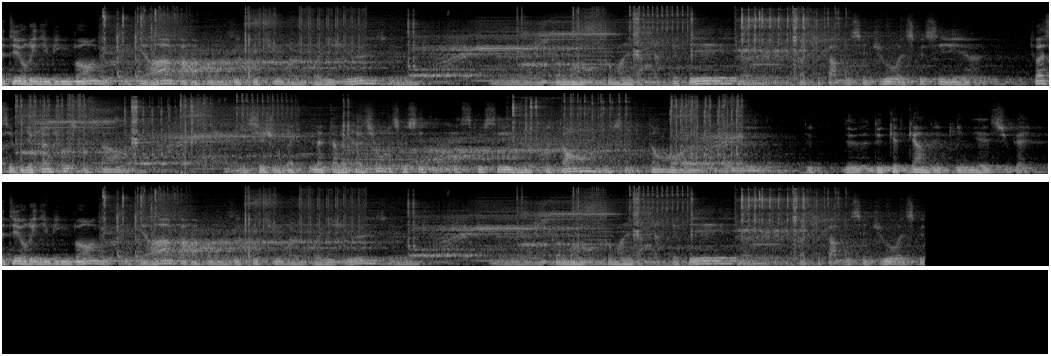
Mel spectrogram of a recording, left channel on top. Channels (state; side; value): drops out; right; at 9.2 s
